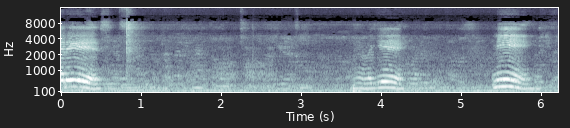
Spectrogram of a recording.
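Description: A young girl speaks in short, high-pitched bursts close by.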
